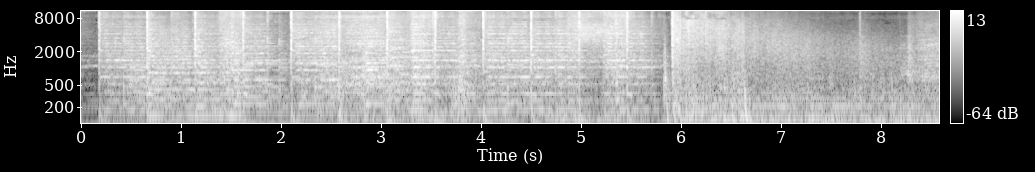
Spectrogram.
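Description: Heavy bombing in Gaza comes through as loud, dense blasts and booms that keep overlapping without pause and grow heavier and deeper toward the end.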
